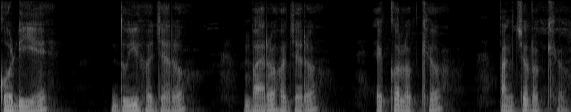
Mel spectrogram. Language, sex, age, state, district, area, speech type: Odia, male, 18-30, Odisha, Mayurbhanj, rural, spontaneous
